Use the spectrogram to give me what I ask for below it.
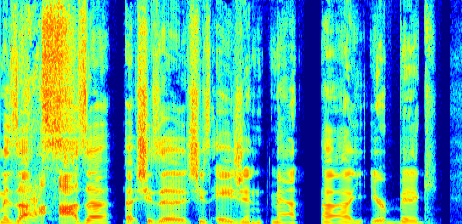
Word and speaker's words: Asa: I believe yeah it's I believe she pronounces it Asia does she good for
